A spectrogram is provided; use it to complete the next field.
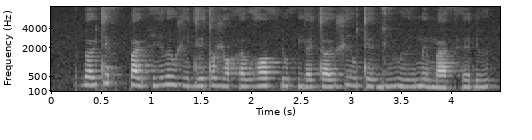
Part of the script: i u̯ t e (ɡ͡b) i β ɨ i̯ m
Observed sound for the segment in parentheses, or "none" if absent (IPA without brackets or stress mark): ɡ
